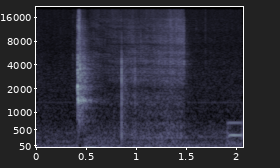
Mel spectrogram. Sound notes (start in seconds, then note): 0.4 striking a match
